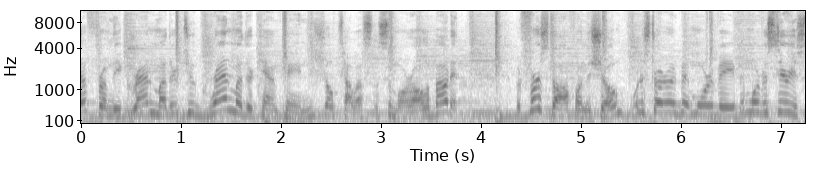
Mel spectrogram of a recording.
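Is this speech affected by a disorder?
No.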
